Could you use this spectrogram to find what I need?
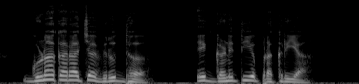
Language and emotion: Marathi, neutral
